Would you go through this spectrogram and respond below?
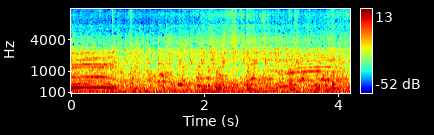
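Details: Giant Pegon cattle at a bustling Indonesian cattle market; a short, steady harmonic moo opens the recording, then fainter, brief lowing from other animals rises through a constant roar of crowd chatter and market noise.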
